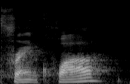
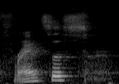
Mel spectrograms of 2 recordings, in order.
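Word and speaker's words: François: So the one person's name, it's spelled Francois, F-R-A-N-C-O-I-S. They keep on calling him Francis.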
